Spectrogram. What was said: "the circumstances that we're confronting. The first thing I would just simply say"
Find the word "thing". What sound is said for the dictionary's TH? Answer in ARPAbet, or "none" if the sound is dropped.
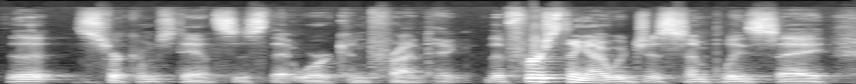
TH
